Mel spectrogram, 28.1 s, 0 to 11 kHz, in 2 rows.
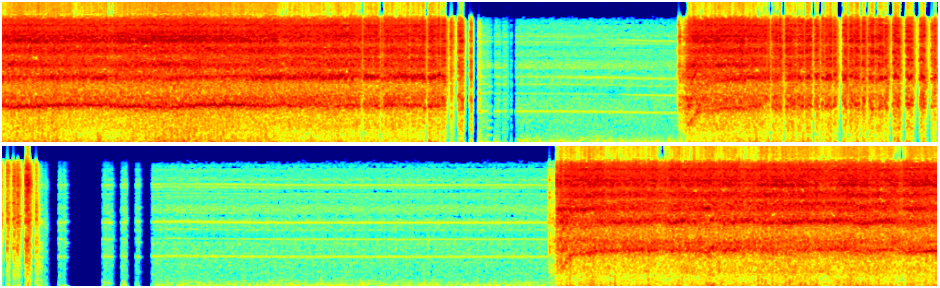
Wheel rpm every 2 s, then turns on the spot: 230, 220, 230, 110, 0, 130, 230, 90, 0, 0, 0, 130, 230, 220.
none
